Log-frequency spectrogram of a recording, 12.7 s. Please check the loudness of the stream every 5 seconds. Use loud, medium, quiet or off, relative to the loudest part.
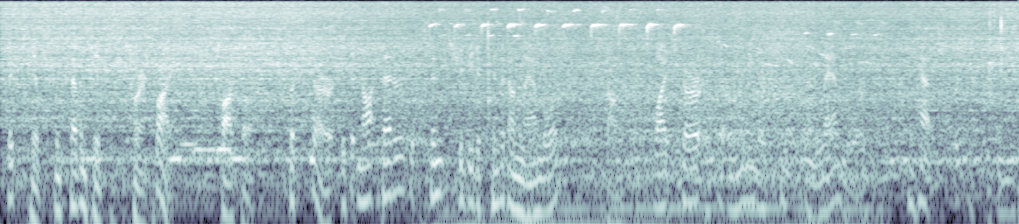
loud, medium, medium.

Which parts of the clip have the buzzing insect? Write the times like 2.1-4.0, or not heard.
5.0-12.7.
